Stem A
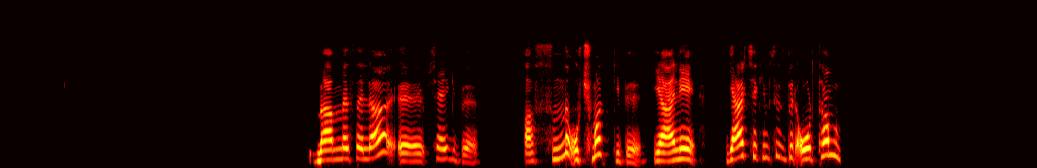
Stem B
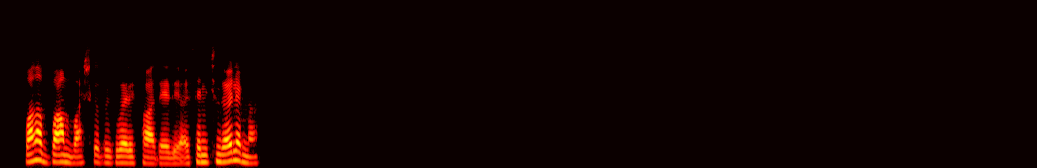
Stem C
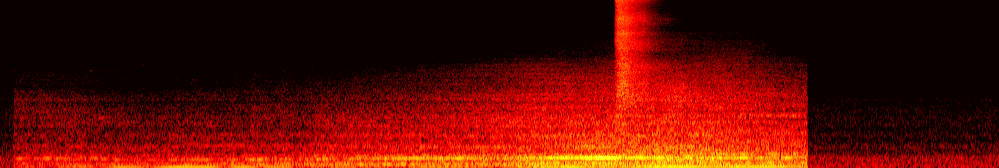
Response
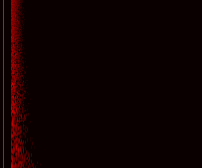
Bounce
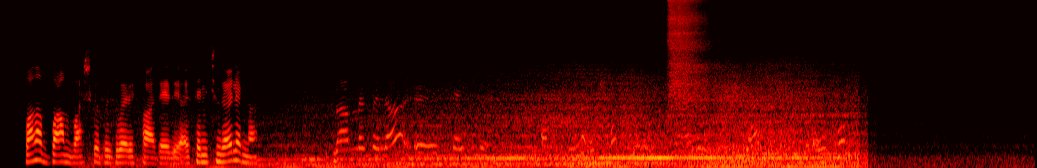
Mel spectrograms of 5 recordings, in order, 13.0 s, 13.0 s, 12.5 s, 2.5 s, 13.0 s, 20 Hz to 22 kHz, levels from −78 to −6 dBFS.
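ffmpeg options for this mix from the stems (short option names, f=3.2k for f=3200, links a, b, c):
-filter_complex "[0:a]acompressor=threshold=-27dB:ratio=6,lowpass=2.7k,adelay=200,volume=-14.5dB[a];[1:a]volume=-2dB,asplit=2[b][c];[2:a]adelay=650,volume=-9.5dB,asplit=2[d][e];[e]volume=-5.5dB[f];[c]apad=whole_len=579631[g];[d][g]sidechaincompress=threshold=-32dB:ratio=8:attack=47:release=1220[h];[f]aecho=0:1:107|214|321:1|0.19|0.0361[i];[a][b][h][i]amix=inputs=4:normalize=0,acompressor=threshold=-34dB:ratio=6"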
